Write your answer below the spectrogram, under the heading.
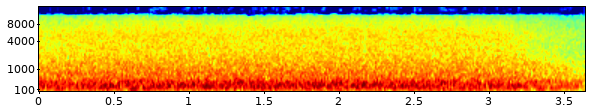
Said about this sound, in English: Here's 225,000 cubic feet per second of water rushing over Niagara Falls.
